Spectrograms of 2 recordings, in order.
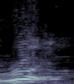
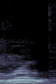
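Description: First: The word is said in a country accent. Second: The word is said in a standard accent. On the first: This is how people from the country say it. "I'm from the country, from Oklahoma. We say root" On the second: This is how people outside the country say it. "We don't say root"

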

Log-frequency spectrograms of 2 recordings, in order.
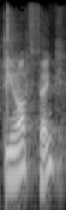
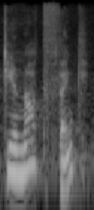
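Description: First: It is said in a harsh, scolding tone. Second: It is said in a warm, encouraging tone. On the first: The listener is being rebuked as foolish. The speaker calls it wrong. "It's not, do you not think, like, what is wrong with you?" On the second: The listener is being gently reassured. The speaker calls it right. "It's an encouragement, not a rebuke"

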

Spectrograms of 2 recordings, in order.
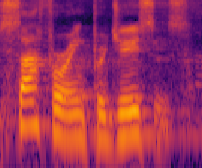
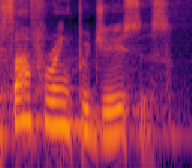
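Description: First: It is said with more attitude and force. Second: It is said in a plain, neutral way.

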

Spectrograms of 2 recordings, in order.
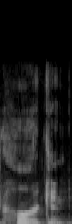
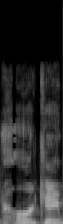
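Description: First: The name is said the local way. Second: The name is said the general, non-local way. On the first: The speaker calls it right. "we pronounce it hurricane" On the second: The speaker calls it wrong. "we don't pronounce it hurricane"

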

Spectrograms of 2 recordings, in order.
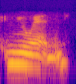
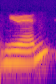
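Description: First: The name has an American English pronunciation. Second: The name has a Vietnamese pronunciation. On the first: "in America, they pronounce it as like Nguyen" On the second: "in Vietnamese, it's like Nguyen"

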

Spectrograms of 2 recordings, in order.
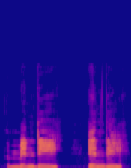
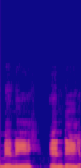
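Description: First: The first word is said as 'Mindy', with a 'd'. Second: The first word is said as 'mini', without a 'd'. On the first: The speaker calls it wrong. "I was saying Mindy indie" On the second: The speaker calls it right. "instead of saying mini indie"

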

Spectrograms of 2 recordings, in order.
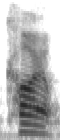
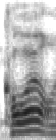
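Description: First: The vowel sounds like 'eye'. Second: The vowel sounds like 'oy'. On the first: The speaker calls it right. "the sound is more Kyle" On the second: The speaker calls it wrong. "I always say Coyle, and that's not right"

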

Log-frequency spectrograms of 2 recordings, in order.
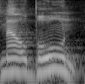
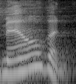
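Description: First: It is said with a South African accent. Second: It is said with an Australian accent.

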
